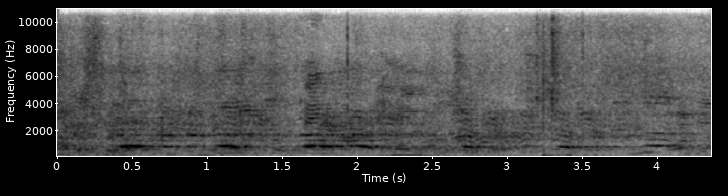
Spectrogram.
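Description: Indistinct voices of people talking and calling out, with no words picked out.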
